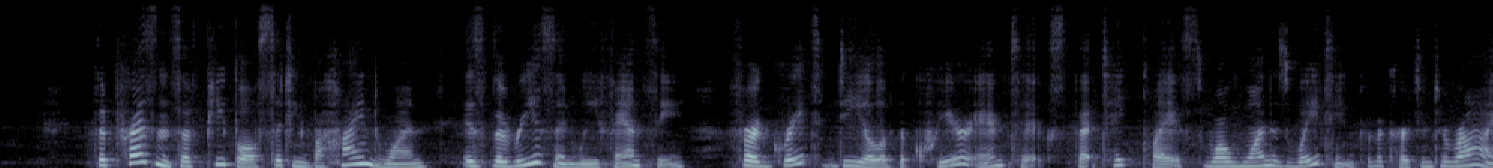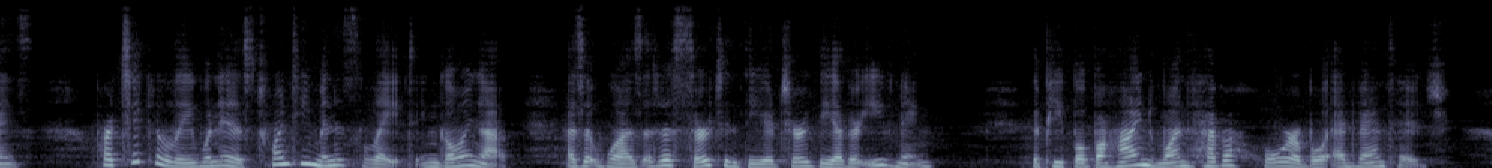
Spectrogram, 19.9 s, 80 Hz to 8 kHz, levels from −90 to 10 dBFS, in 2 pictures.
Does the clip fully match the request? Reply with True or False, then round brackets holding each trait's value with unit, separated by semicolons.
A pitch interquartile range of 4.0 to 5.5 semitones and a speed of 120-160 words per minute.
False (5.2 semitones; 180 wpm)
